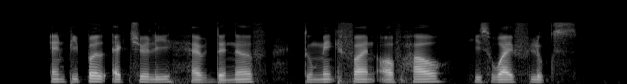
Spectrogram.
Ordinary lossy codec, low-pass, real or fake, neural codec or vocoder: none; 7.2 kHz; real; none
